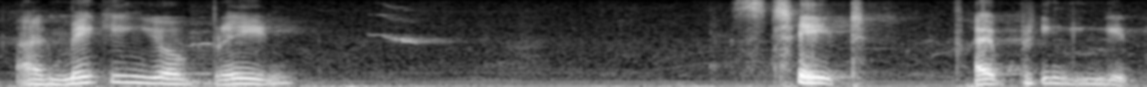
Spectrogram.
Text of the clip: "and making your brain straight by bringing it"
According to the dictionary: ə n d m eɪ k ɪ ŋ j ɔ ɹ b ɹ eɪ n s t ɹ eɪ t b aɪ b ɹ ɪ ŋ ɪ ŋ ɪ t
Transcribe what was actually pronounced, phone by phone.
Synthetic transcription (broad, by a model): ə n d m eɪ k ɪ ŋ j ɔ b ɹ eɪ n s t eɪ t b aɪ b ɹ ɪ ŋ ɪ ŋ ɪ t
